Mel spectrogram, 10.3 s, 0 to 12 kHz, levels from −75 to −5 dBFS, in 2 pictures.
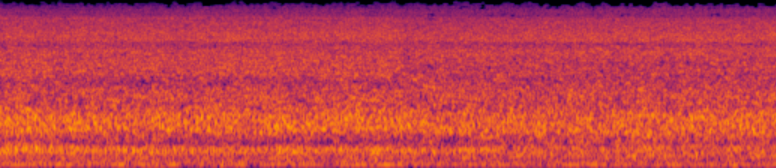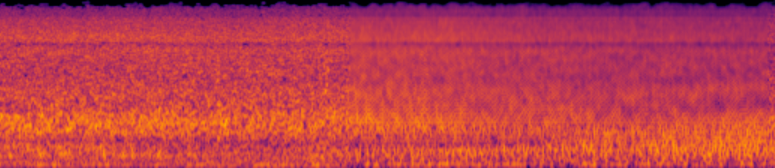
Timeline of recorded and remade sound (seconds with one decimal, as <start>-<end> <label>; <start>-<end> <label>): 0.0-7.5 recorded; 7.5-10.3 remade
